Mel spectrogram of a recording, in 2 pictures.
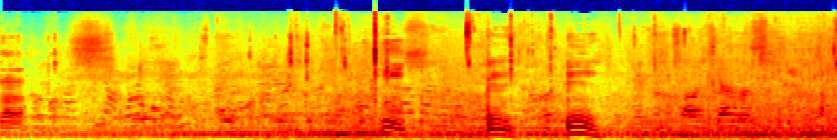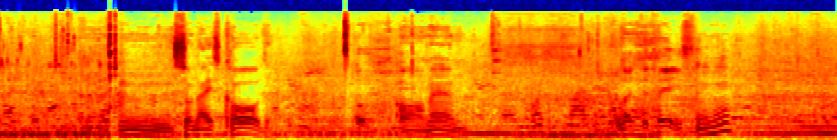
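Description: A man hums and murmurs with delight while eating, close by.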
